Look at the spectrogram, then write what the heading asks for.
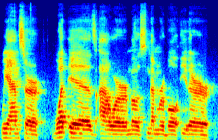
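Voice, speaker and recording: A man with a fairly low voice talks casually in a roomy, echoey space. He thinks aloud as he answers, hedging and building his sentences loosely, like a writer in an informal Q&A. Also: flat delivery, slow pace. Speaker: scriptwriter and producer of an audio drama. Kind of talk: casual group Q&A chat.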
